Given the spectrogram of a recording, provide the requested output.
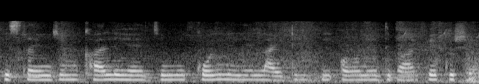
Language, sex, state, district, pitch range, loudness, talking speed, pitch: Hindi, female, Punjab, Kapurthala, 210-220 Hz, -15 LUFS, 165 wpm, 215 Hz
